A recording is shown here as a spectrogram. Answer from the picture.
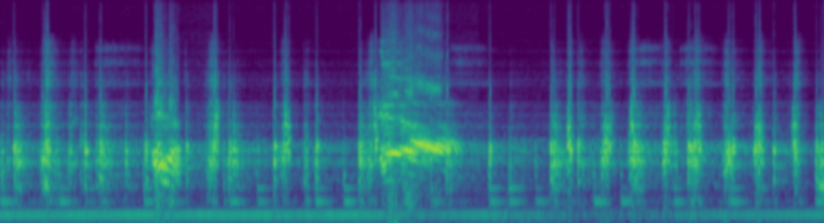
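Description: Martial-arts film fight-scene soundtrack: music under many sharp hits in quick succession, with a boy's loud fighting shout (kiai) about four seconds in. A steady low hum runs underneath.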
